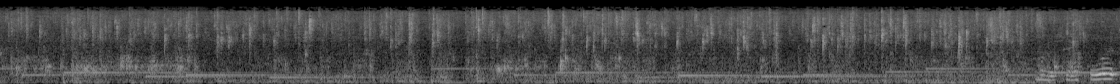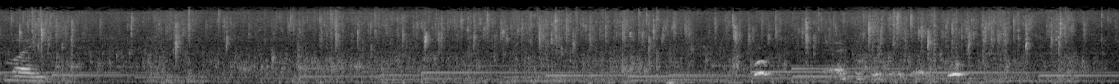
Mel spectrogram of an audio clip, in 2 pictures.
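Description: Water runs steadily from a tap during hair washing, a continuous hiss and splash that stays even throughout.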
